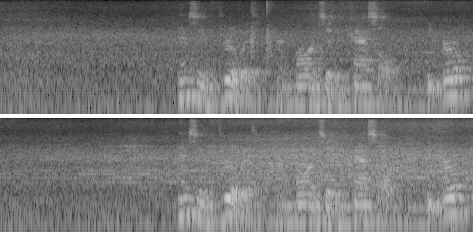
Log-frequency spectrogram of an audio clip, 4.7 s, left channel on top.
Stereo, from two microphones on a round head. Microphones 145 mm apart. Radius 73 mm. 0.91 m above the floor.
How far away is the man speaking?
About 1.8 m.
